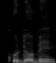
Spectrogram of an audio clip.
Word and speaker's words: Kodobe: It's not Kodobe, guys. It is Kodobe. Kodobe. We just pronounce like Kodobe, like Adobe, but it's Kodobe.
